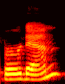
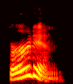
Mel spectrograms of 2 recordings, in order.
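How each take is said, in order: First: The second syllable has a full short e vowel. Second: The second syllable has a reduced schwa vowel. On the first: The speaker calls it wrong. "do we say burden? No" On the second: The speaker calls it right. "I have to flex that as well to a schwa"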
